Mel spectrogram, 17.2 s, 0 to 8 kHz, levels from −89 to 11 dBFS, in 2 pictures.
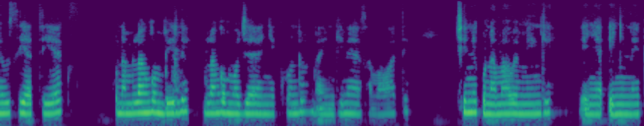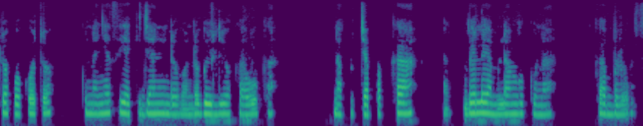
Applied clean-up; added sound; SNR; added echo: none; none; none; none.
